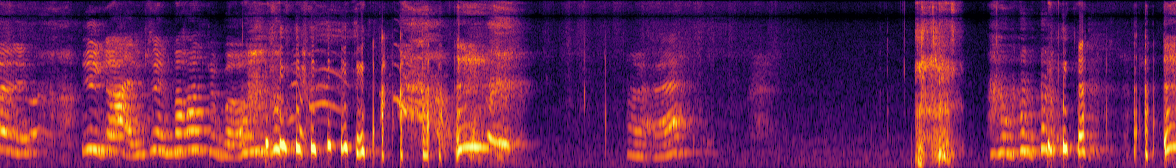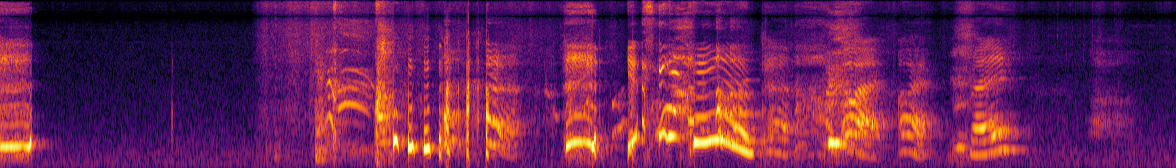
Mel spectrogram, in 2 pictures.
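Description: A young girl sings with animation, close by.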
